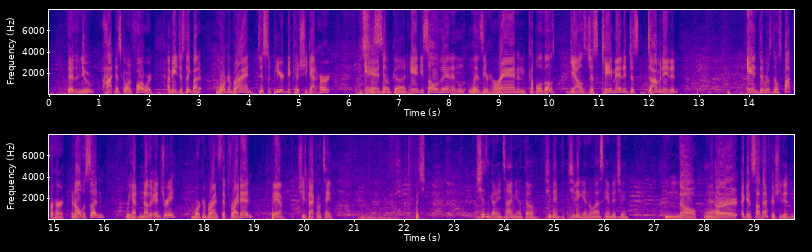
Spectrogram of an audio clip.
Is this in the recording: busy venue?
yes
